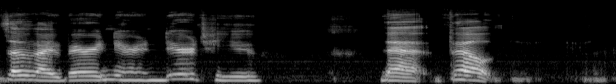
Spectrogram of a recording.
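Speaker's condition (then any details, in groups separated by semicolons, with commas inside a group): Throat cancer radiation damage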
